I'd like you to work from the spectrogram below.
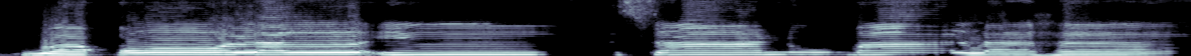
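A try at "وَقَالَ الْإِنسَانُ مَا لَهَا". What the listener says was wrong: ma, jangan ma ngangkat. Wa qalal insanu ma laha.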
